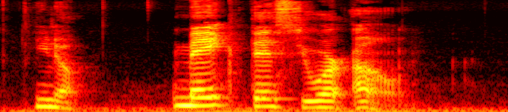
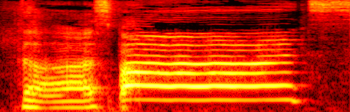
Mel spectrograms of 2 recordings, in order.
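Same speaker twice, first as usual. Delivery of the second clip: mock surprise; 8 semitones higher than usual. Suddenly remembers the spots.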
